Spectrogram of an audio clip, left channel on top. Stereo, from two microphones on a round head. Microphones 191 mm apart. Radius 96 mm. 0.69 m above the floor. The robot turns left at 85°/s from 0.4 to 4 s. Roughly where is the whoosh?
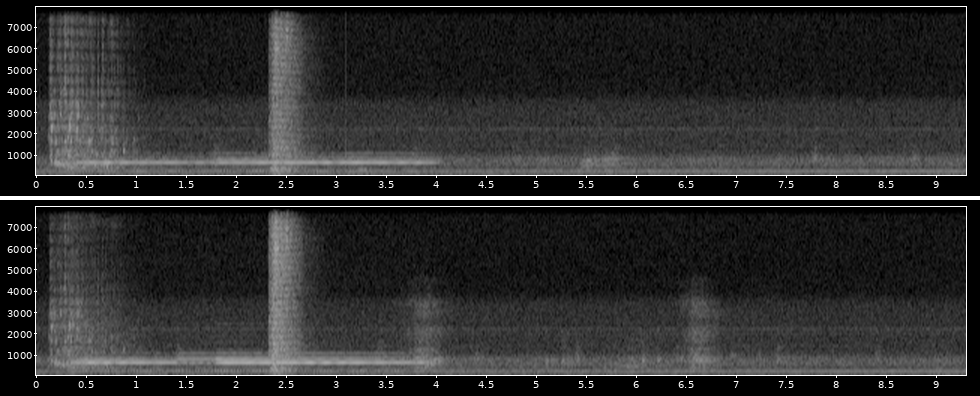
Behind right.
